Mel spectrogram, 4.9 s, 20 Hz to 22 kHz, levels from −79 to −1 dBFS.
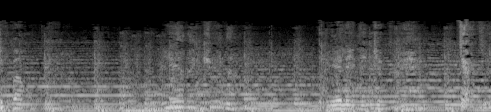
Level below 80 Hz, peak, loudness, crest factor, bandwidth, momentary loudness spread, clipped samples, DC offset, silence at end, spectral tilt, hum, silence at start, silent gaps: -32 dBFS; -6 dBFS; -23 LUFS; 16 dB; 11 kHz; 6 LU; under 0.1%; under 0.1%; 0 s; -6 dB/octave; none; 0 s; none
